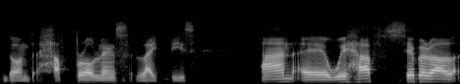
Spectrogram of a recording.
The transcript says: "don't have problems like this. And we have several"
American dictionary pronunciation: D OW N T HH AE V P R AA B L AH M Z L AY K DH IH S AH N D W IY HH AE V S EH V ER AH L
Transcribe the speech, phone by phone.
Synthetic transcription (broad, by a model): D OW N T HH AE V P R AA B L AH M S L AY K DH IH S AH N W IY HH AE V S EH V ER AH L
